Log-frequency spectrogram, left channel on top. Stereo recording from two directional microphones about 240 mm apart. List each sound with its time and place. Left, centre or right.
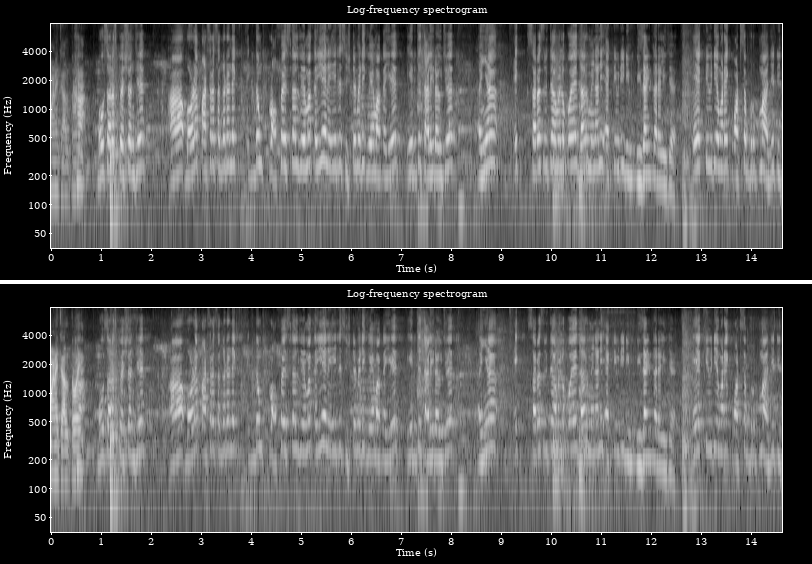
0.5 s a man's voice: centre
